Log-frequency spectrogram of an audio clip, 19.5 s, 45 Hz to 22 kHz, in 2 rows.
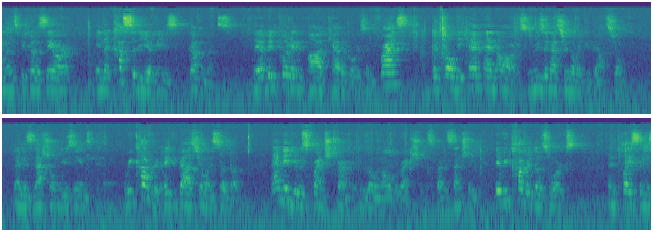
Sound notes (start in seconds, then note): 8.4 speaking french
